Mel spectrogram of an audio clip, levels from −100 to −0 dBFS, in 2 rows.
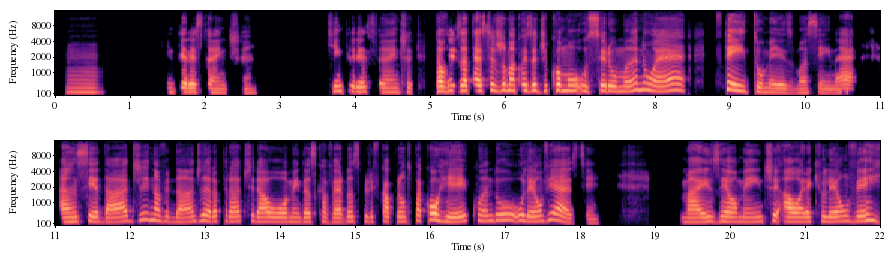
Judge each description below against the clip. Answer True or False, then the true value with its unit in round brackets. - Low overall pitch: False (205 Hz)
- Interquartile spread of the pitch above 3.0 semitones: True (3.9 semitones)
